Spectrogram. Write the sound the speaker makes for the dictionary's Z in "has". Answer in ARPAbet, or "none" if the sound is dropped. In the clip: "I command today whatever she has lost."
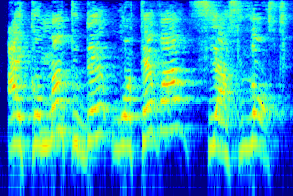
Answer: S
